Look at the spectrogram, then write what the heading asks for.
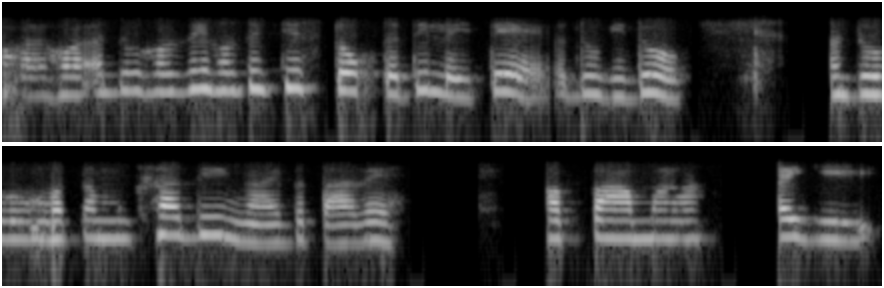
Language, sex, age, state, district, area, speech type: Manipuri, female, 18-30, Manipur, Kangpokpi, urban, conversation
